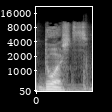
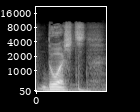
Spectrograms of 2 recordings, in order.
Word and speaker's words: дождь: And just to notice a note on pronunciation, the word for rain is дождь, дождь. Now in Russian you have the D sound and then you have a soft the sound, which is called a мягкий знак.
